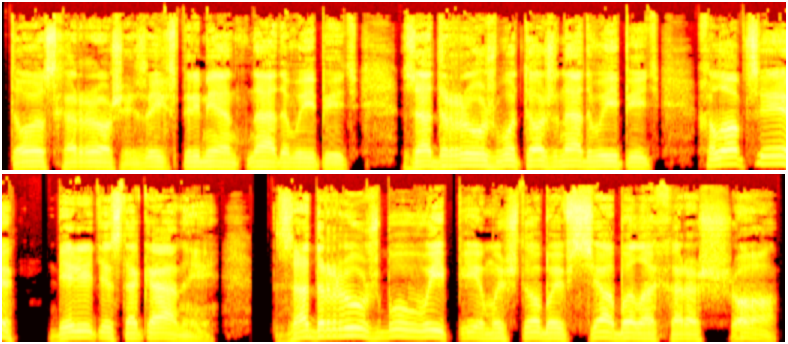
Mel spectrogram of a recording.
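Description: A man's voice: medium pitch, lively intonation, slow, no echo, studio quality. A man voicing a kindly older man who speaks in a soothing, folksy way in a storybook reading.

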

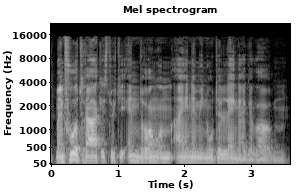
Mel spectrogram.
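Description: A man's voice: fairly low pitch, fairly bright tone, pitched above the performer's own voice, natural voice. Man voicing a mournful, vain old essayist. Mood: self-pitying. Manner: slow, mournful, theatrical pauses. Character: vain, self-pitying older male essayist.

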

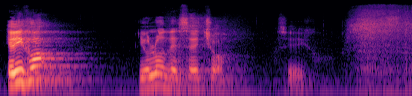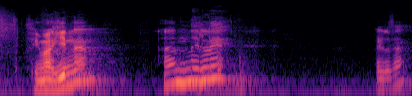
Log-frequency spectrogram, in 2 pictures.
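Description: A man preaching an expository sermon. He talks in an animated way, asks the congregation questions and acts out the quotes. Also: a little high, unhurried, gravelly, pauses often, slight background noise.

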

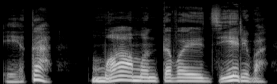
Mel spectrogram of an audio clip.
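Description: A woman voicing an excitable male professor in a storybook reading, with urgent, eager exclamations. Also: deep voice, slow, no room sound, studio quality, heavily acted. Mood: explaining.

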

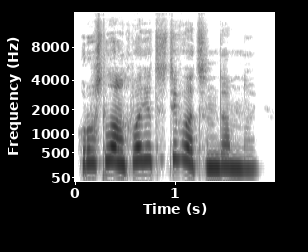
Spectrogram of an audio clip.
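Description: A teasing, excitable young heroine of a romance audiobook, as a woman reader puts her on. Her voice rises high and loud, mellow and warm in tone, with a dry close sound. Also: fairly quick, no echo. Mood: indignant.

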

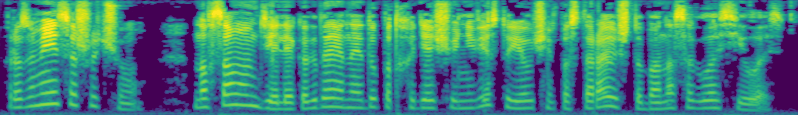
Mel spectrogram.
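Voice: medium pitch, fast talker, gravelly, bright, forceful tone. An audiobook reader voicing a joking, playful young king from a fantasy tale. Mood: teasing. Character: jovial teasing young male king.

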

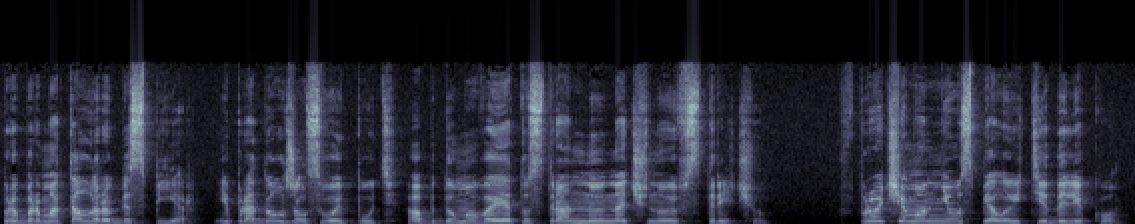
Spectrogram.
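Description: A woman with a medium-pitched voice narrates an audiobook from a script, telling the story in a measured yet expressive way.

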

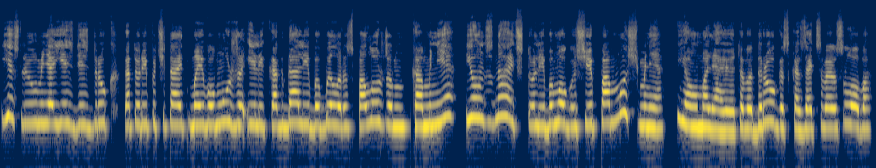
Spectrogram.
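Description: A woman voicing a gentle young wife who pleads earnestly and with fervour, in an audiobook. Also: high voice, steady tone, a little slow, few pauses, no echo, clean studio sound, voice pushed up. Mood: pleading. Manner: fervent, pleading.

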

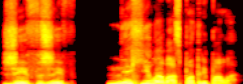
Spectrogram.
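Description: A man voicing a gruff, loyal male guard commander in an audiobook, barking loud urgent orders. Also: medium pitch, big pitch swings, takes it slowly, dry recording, clean studio sound, voice pushed up, full character voice.

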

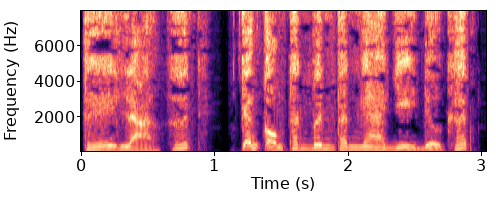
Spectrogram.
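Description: Man reading a novel, breathy, slightly high, lively. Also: moderate pace. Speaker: audiobook narrator.

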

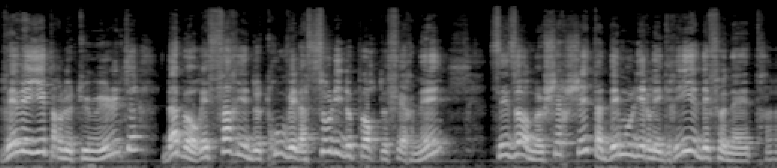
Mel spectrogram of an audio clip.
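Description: An audiobook narrator reading a historical adventure novel in a measured, expressive storytelling manner. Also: medium pitch.

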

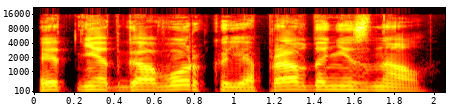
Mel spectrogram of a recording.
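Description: A woman's voice: deep voice, fairly even intonation, a little fast, darkish tone, smooth, dry recording, clean studio sound, natural voice. A woman voicing a terse, defensive grown man. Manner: terse, sighing. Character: gruff grown man, eldest brother, defensive.

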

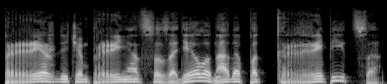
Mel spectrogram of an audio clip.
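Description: Old raven from a storybook, slow croaky voice, loves sayings, man putting it on. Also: fairly low pitch, animated, no room sound, clean studio sound, voice pushed up. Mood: sage. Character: wise old talking raven fond of proverbs.

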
